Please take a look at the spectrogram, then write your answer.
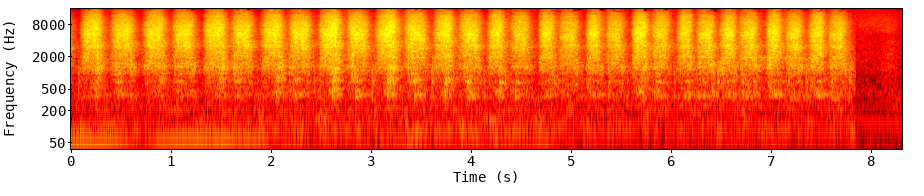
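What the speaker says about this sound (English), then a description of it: "just after another minute or two of sanding" Steady back-and-forth hand sanding on a wooden Telecaster-style guitar body, a rhythmic raspy scrape repeating roughly three times a second, close and even, stopping abruptly near the end.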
